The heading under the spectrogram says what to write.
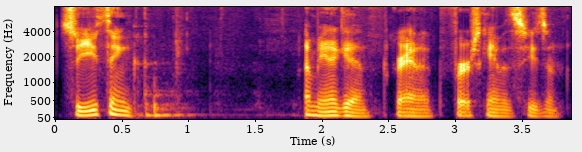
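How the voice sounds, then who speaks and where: A man's voice: deep voice, moderate pace, vocal fry. A man co-hosting a podcast, chatting casually about sports in short, loose, conversational phrases. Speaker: podcast co-host.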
